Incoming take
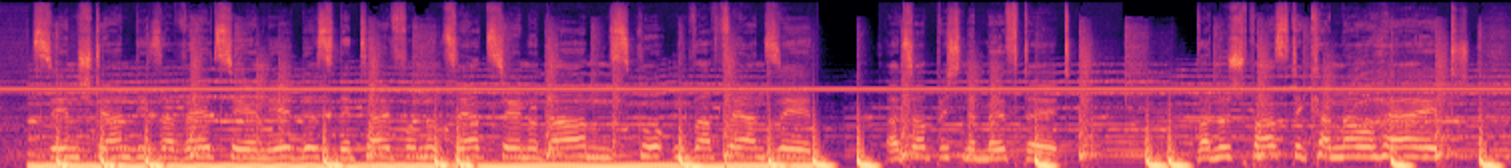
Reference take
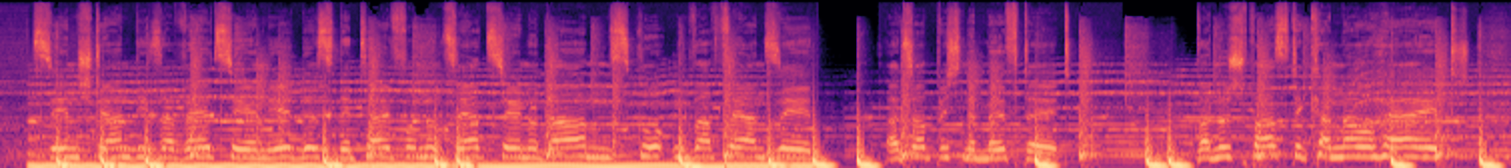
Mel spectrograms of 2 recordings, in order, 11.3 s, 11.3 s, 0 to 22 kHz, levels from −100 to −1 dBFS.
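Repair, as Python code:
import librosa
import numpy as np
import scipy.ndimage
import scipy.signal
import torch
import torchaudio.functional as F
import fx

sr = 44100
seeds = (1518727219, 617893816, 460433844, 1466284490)

y = fx.notch(x, sr, hz=2900.0, q=30.0)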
